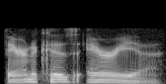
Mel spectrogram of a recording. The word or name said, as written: Wernicke's area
